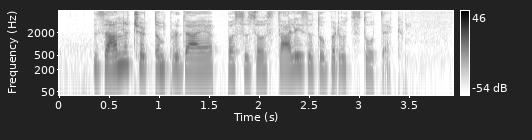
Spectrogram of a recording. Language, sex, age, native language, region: Slovenian, female, 18-29, Slovenian, Pomurje region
